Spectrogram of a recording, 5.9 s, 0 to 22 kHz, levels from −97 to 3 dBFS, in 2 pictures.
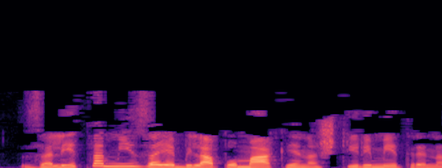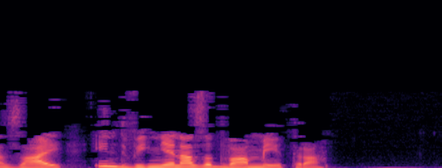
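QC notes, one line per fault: Throughout: WMA compression. The speech sounds ringing and washy, and plainly damaged. A hiss rises and falls with each syllable. Nothing is heard above 10.1 kHz, so the top end is dull and closed in. The likely cause is a transform codec like WMA at a low bitrate, which fits about 32 kbps. Long blocks smear the quantisation noise over tens of milliseconds around each sound. Weak spectral detail is dropped entirely.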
